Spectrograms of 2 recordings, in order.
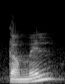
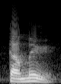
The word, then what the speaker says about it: Tamil: Another interesting fact is that the last L in the word Tamil is actually R, and therefore it's not Tamil but it's Tamil.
